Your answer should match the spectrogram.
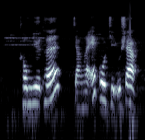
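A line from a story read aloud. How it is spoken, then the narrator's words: Cold. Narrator (Vietnamese): Lưu Trọng Thiên lạnh lùng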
